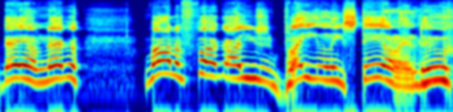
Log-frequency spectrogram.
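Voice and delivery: retold exasperated "what are you doing"; incredulous. Worker retelling his reaction to a brazen thief, incredulous.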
